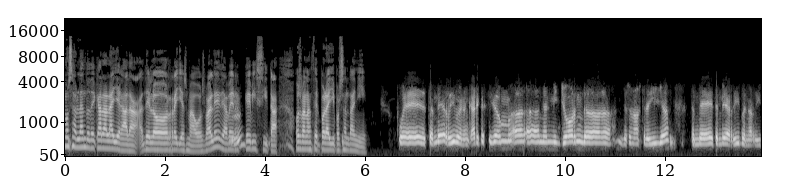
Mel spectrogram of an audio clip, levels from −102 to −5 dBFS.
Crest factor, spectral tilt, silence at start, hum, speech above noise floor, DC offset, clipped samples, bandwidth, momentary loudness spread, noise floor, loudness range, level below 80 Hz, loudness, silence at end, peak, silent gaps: 14 dB; -5 dB/octave; 0 s; none; 41 dB; under 0.1%; under 0.1%; 11.5 kHz; 11 LU; -69 dBFS; 7 LU; -78 dBFS; -29 LUFS; 0 s; -14 dBFS; none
